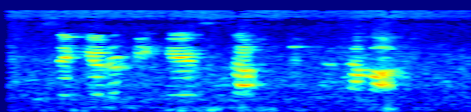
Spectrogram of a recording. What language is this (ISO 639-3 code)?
urd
